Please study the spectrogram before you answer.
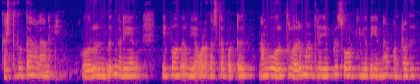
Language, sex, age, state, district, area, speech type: Tamil, female, 45-60, Tamil Nadu, Salem, rural, spontaneous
